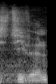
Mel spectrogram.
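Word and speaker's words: Stephen: Bon, ça s'écrit Stéphane, mais ça se dit Steven, je crois, ou Steve.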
